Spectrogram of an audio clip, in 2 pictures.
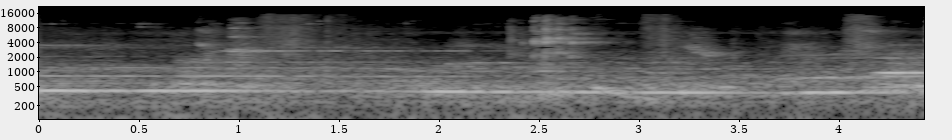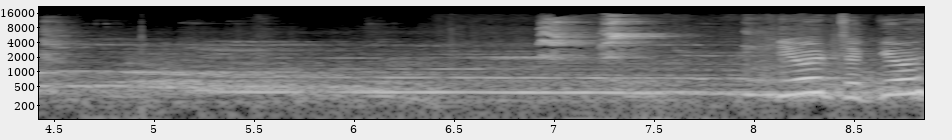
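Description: Parrots and pigeons calling at a water park, with scattered chirps and whistles mixed into steady crowd noise and nearby people talking throughout.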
